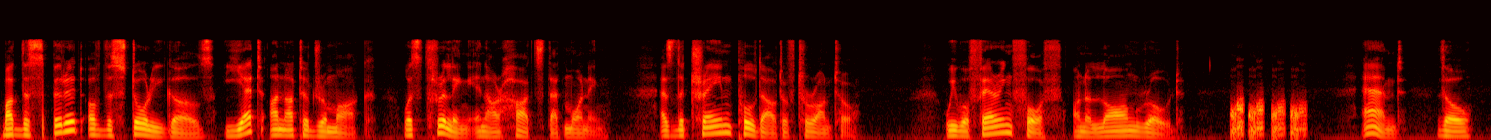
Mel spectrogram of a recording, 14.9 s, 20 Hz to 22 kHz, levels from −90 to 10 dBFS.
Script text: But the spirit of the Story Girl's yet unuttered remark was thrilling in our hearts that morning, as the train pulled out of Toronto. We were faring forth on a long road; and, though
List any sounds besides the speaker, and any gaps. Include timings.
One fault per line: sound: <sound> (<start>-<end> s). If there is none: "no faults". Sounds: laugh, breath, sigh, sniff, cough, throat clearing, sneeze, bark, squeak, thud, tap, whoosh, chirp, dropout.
sound: laugh (12.3-13.1 s)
